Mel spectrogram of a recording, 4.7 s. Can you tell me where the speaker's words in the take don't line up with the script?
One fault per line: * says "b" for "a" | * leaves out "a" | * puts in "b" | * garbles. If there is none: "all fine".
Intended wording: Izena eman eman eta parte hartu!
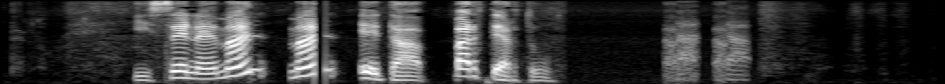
all fine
